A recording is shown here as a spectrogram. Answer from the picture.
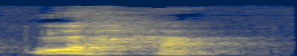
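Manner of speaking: "ha" with a very pronounced exhaled H; strongly breathed H. Shown as a demonstration. Teacher naming the next letter, strongly breathed H. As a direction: push the breath out hard on "ha". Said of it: "un H expiré très prononcé".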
